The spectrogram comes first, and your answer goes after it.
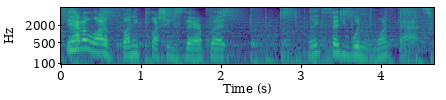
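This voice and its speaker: An earnest young student, as a man plays him, explaining plainly. His pitch moves a lot. Soft music sits underneath. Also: sing-song, moderate pace.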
